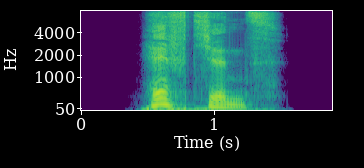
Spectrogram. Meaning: genitive of Heftchen
- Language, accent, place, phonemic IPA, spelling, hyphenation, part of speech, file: German, Germany, Berlin, /ˈhɛft.çəns/, Heftchens, Heft‧chens, noun, De-Heftchens.ogg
